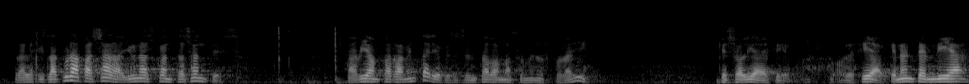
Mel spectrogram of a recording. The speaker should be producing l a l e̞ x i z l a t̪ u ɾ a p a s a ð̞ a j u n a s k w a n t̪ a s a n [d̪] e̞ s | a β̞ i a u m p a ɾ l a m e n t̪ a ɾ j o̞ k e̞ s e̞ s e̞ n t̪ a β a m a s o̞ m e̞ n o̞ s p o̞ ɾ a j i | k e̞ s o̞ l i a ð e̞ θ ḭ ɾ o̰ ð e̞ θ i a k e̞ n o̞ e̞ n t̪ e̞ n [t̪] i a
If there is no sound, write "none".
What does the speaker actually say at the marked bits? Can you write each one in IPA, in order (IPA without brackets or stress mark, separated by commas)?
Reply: t̪, d̪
